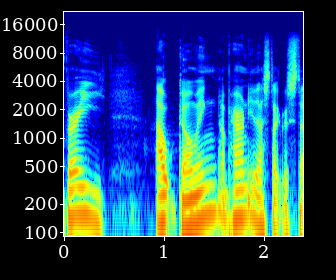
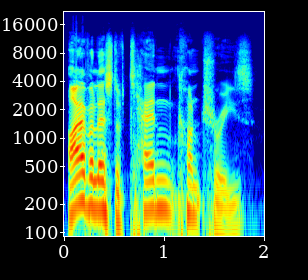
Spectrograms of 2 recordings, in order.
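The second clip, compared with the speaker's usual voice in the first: hyped presenter; 8 semitones higher, 7 dB louder than usual. Shown as a demonstration. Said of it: "let me do that with more energy".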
